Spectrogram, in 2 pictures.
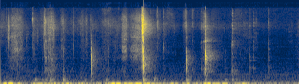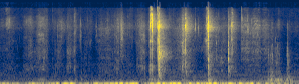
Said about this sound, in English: take the squash, cut it in half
